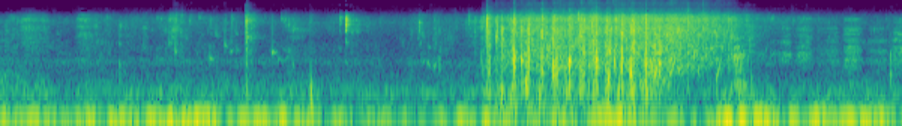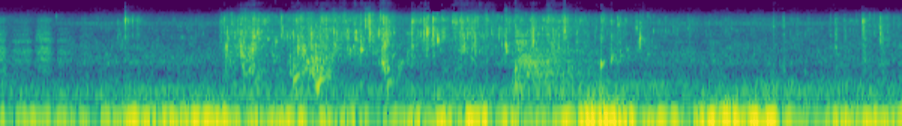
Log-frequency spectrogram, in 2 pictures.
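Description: A dog wading through a shallow creek, the water sloshing and splashing around it. There is a loud splashing surge about three seconds in and more bouts of splashing later on.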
